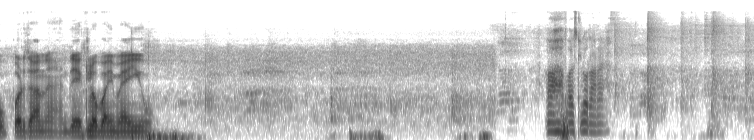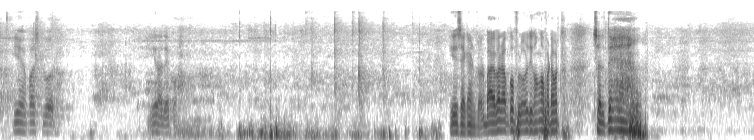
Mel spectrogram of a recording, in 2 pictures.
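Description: A child talks with animation close by.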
